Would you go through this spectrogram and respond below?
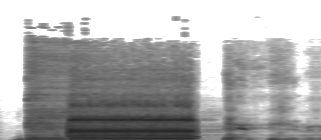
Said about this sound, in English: That got buzzed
